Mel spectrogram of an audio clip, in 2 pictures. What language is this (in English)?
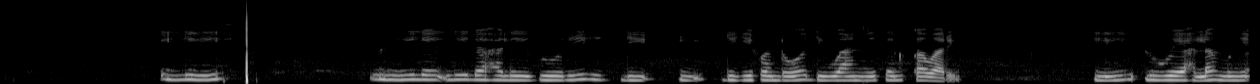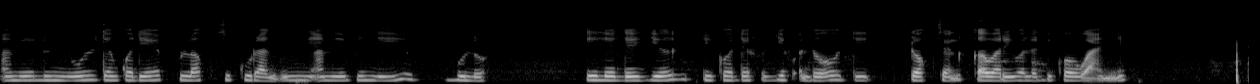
Wolof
